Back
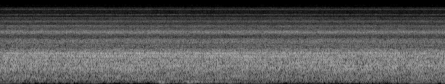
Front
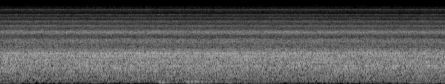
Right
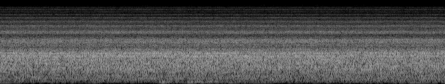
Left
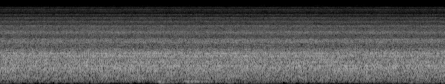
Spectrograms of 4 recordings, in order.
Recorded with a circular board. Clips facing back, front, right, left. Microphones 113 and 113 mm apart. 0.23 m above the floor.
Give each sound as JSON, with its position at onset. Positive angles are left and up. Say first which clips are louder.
{"t": 0.0, "sound": "running water", "louder": "even, left 2 dB", "azimuth_deg": 90, "distance_m": 3.0}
